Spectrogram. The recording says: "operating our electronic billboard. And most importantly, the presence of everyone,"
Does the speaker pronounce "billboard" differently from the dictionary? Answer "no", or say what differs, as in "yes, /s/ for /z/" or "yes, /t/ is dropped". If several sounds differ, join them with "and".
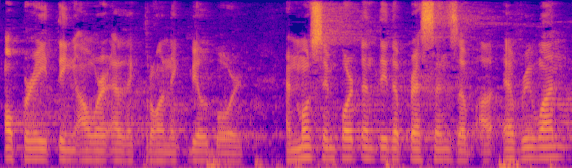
no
